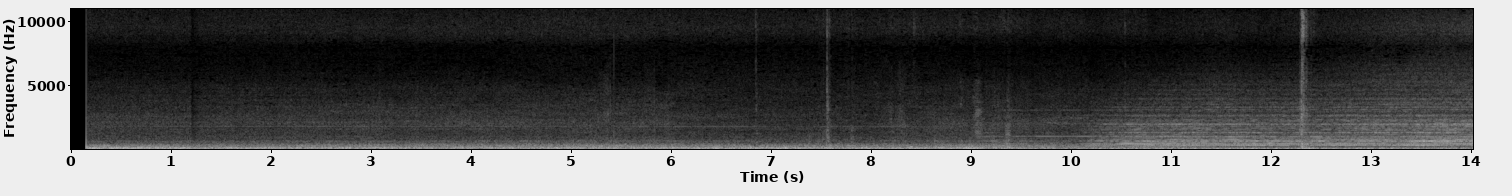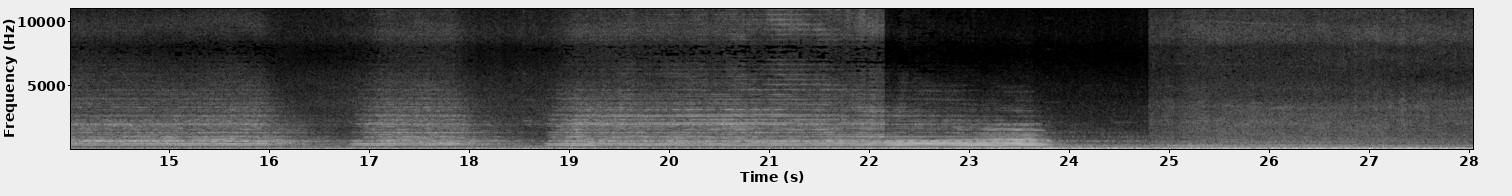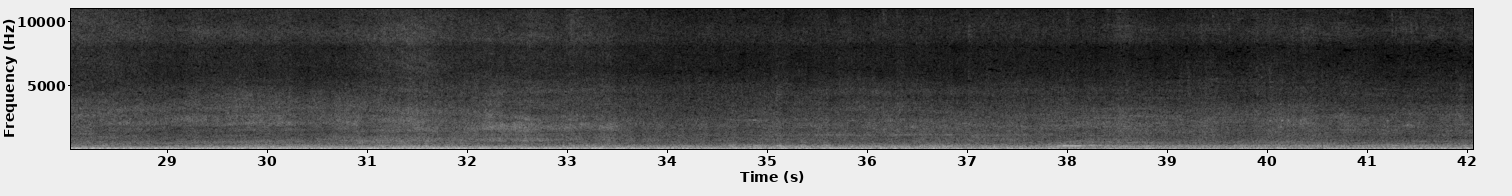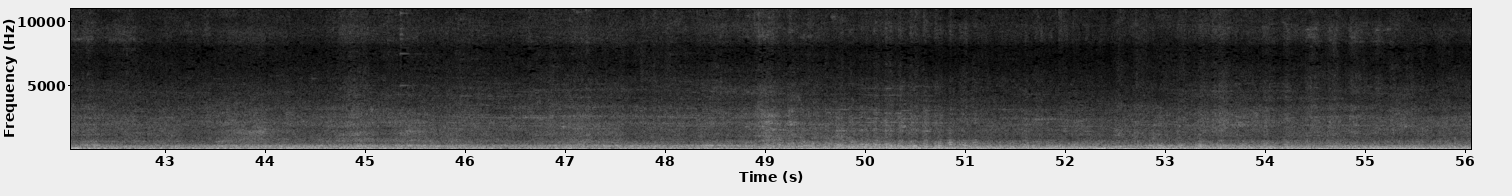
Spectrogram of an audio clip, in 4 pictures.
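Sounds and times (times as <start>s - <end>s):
train horn blasts: 9.1s - 25.3s
locomotive engine rumble: 22.2s - 56.0s.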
